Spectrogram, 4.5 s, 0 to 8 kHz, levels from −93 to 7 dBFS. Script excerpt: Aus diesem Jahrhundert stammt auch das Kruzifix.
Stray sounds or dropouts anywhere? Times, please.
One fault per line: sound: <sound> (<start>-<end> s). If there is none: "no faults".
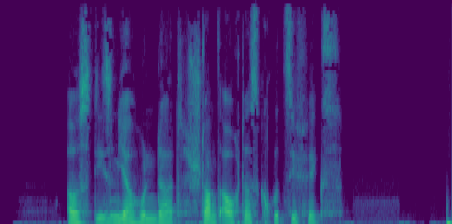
no faults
